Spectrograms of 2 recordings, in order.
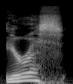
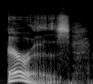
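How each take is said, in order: First: It is not pronounced like the plural of era. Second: It is pronounced like the plural of era. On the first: The speaker calls it wrong. "They're saying Eras and variations of Eras. And it's not" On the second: The speaker calls it right. "It's Eras, as in the plural of era"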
